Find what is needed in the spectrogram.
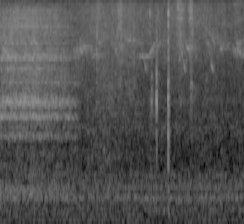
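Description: Quiet car-cabin room tone, with two or three faint clicks about one and a half seconds in.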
